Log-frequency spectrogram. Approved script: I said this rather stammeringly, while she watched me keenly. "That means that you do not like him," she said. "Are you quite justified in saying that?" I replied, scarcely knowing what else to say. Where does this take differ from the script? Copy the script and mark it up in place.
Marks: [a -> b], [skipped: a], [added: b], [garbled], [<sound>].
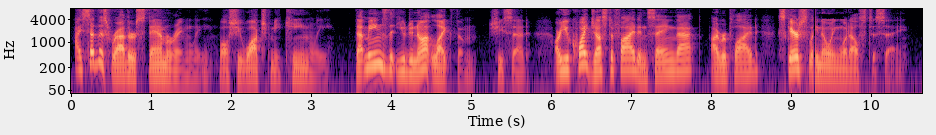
I said this rather stammeringly, while she watched me keenly. "That means that you do not like [him," -> them] she said. "Are you quite justified in saying that?" I replied, scarcely [dropout] knowing what else to say.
